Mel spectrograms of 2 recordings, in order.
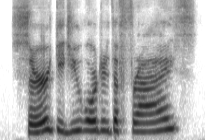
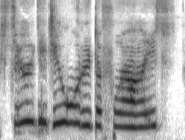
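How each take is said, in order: First: Said in the usual way. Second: Much higher squeaky little voice; squeaky kitty voice. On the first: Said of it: "like, squeaky". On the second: Retold or imitated. Mimicking the small waitress's question in a squeaky kitty voice. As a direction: squeak it out like a tiny kitten. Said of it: "that's, like, my kitty voice".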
